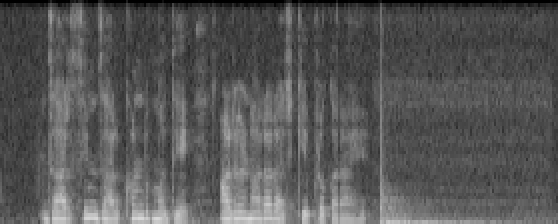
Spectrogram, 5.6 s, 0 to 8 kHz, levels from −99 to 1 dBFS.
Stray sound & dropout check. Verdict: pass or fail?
fail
